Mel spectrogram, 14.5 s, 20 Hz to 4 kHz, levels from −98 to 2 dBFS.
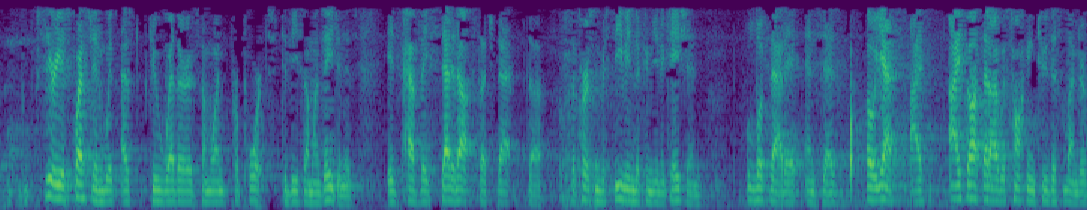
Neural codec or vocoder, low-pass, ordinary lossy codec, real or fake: none; 3.6 kHz; MP3, 16 kbps; real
